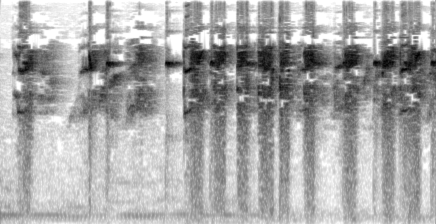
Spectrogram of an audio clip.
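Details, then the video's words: Cobalt lovebird, a young paud bird, giving harsh high squawks and chattering bursts in a loose rhythm, roughly three per second, with a faint low hum underneath. "PANCINGAN LOVEBIRD PAUD COBALT | AGAR RAJIN NGEKEK"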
